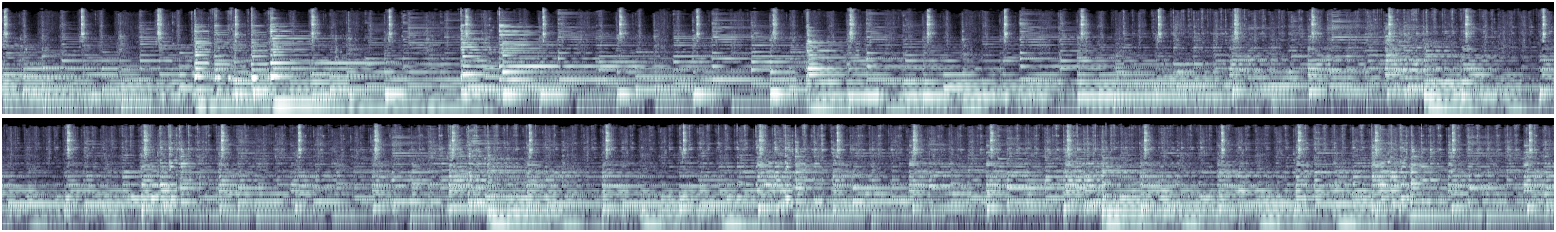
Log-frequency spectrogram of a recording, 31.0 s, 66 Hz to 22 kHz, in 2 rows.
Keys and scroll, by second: 5.9 space, 12.0 ctrl+alt+z, 13.2 ctrl+=, 24.4 ctrl+=, 26.0 ctrl+-, 26.4 space, 27.0 ], 28.2 ].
